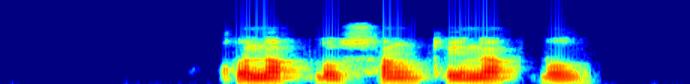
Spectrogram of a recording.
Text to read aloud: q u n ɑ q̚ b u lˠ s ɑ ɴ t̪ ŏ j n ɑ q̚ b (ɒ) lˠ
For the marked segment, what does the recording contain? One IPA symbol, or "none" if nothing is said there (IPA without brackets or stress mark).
u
